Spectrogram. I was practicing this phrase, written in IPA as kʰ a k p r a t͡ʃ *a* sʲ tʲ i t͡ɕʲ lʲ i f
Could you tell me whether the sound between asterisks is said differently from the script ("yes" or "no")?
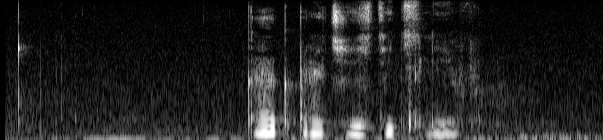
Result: yes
